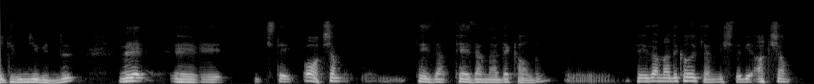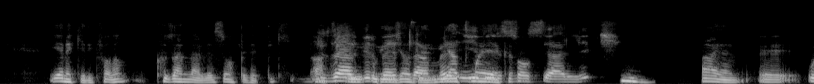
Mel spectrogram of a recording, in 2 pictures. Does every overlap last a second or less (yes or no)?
no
